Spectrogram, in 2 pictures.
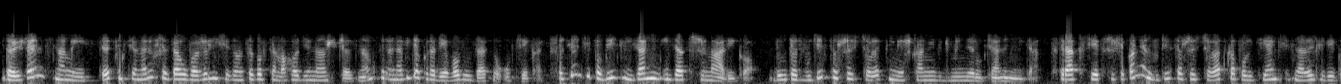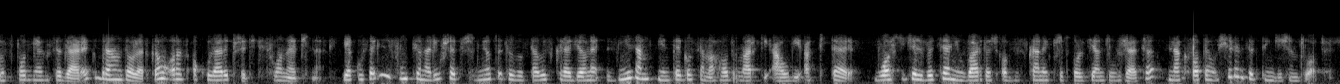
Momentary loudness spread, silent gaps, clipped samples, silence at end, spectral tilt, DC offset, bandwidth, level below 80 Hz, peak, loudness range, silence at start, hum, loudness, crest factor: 9 LU; none; under 0.1%; 0.15 s; -8 dB/octave; under 0.1%; 4.6 kHz; -44 dBFS; 0 dBFS; 3 LU; 0 s; none; -18 LUFS; 18 dB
